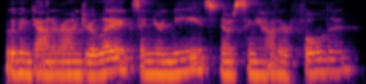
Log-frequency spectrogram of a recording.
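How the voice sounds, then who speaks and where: Recorded in a room with clear echo, the meditation guide speaks in a noticeably creaky, fairly flat, low-key voice. Each brief instruction is delivered calmly and without hurry, followed by a long pause.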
